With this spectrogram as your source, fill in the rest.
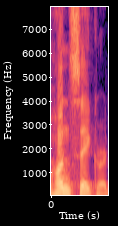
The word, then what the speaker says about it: Hunsaker: hunsacker i'm sorry i think i butchered your last name i know he's from colorado okay what was it say girl hunsaker that's what it is hunsaker sorry don't be an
